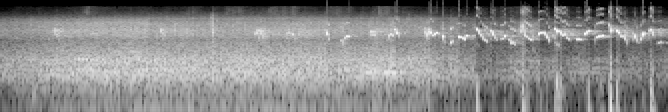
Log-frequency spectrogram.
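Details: Oriental white-eye singing to lure a silent white-eye into song. A steady hiss with faint chirps comes first, then a rapid burst of high twittering notes mixed with dry clicks.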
